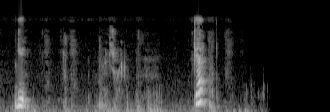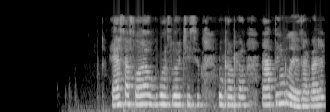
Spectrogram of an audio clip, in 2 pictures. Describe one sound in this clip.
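A young boy talks close by, softly and then clearly and with animation.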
